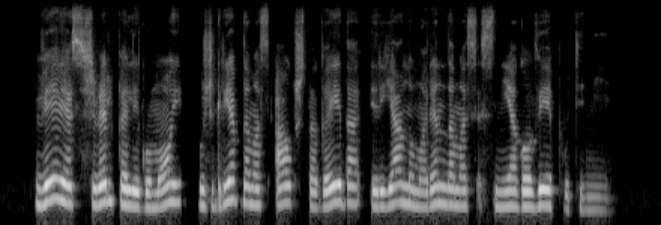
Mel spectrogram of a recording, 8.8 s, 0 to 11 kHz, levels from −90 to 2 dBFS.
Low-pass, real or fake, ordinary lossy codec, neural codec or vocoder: 9.9 kHz; real; Opus, 24 kbps; none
